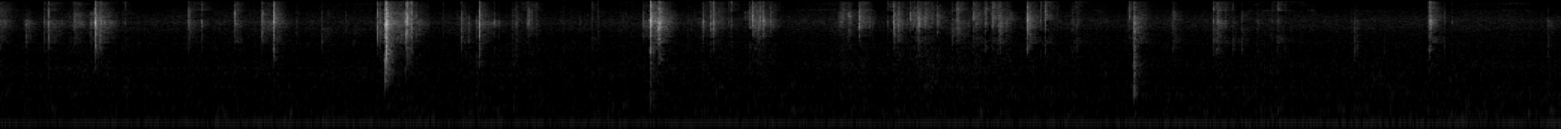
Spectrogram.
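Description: Small plastic Bakugan toy balls clicking as they are handled and snapped open, with irregular light clicks and a few sharper ones about two and a half and four and a half seconds in.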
